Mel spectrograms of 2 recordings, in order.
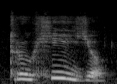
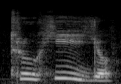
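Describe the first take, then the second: Both takes have the same delivery.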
